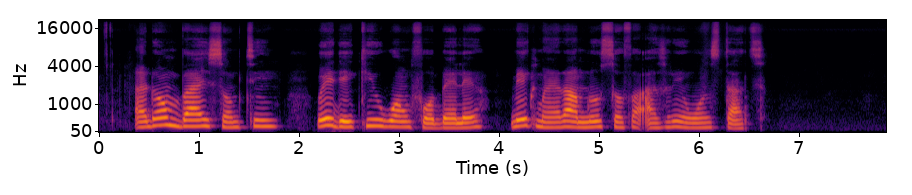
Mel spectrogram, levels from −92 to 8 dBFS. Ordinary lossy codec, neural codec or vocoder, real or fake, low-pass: none; autoencoder, 48 kHz, 128 numbers a frame, DAC-VAE, trained on Japanese speech; fake; none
